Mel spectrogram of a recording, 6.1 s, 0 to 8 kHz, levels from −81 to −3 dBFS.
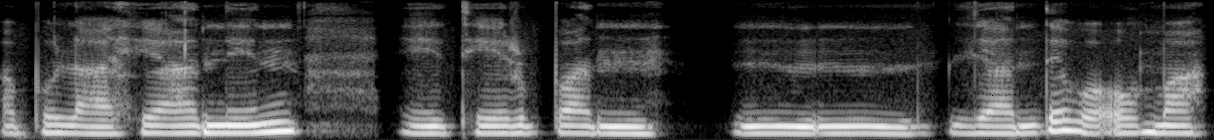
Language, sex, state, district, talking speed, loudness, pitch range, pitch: Mizo, female, Mizoram, Aizawl, 130 wpm, -14 LUFS, 150-160 Hz, 155 Hz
